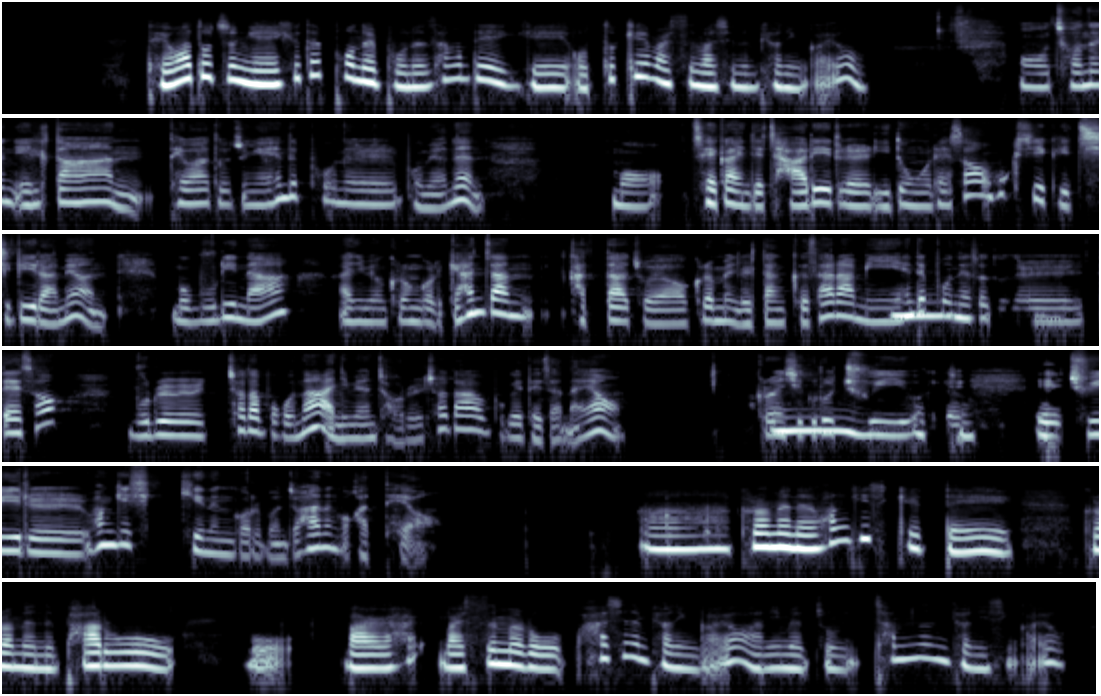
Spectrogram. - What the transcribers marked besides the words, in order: lip smack; other background noise; tapping
- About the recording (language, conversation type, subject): Korean, podcast, 대화 중에 상대가 휴대폰을 볼 때 어떻게 말하면 좋을까요?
